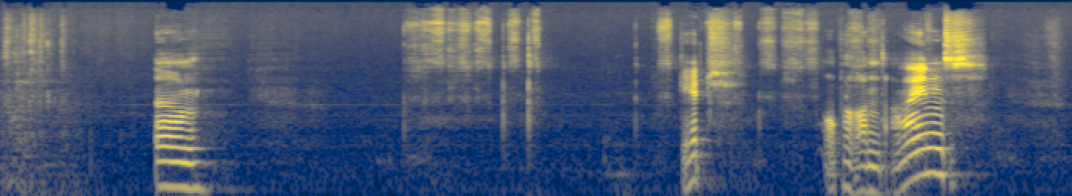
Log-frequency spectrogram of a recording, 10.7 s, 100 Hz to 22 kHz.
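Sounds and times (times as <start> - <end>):
handwriting strokes, soft scratchy rubbing: 4.0 - 5.4, 6.6 - 8.3
speech: 6.8 - 7.4, 8.2 - 9.8.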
